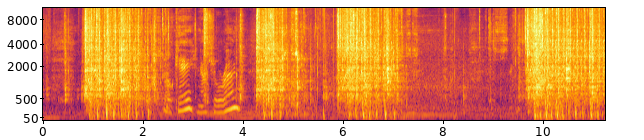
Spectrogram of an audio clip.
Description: This is a Briggs & Stratton 135212 5 HP Flathead I just rebuilt for my Go Kart ..It had seized valves and a broken tappet. Now it sings !! ..enjoy..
